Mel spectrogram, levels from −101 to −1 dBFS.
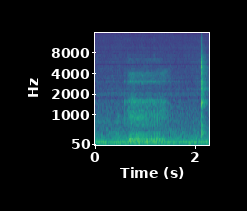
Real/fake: fake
